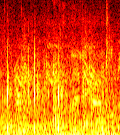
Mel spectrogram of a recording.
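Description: Light, sharp taps on a hard tennis court, about one every half second, over faint background voices.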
